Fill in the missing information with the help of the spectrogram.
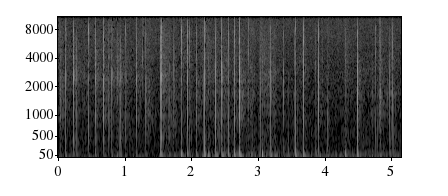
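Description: Long dark nails scratch and tap the surfaces of an orchid plant's several large, thick, waxy green leaves, with exposed aerial roots, held in front of the microphone. A rapid, irregular stream of short, dry clicks and taps with a soft scratchy texture sounds close and low-level. Each tap dies away almost instantly, with louder accents scattered throughout.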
